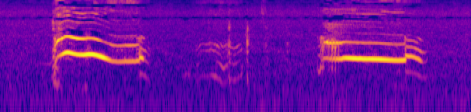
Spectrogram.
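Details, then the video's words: Puppy howling: two drawn-out, tonal howls of nearly a second each, rising sharply at the start and then sliding gently downward, separated by a softer, wavering whimper in the pause between them. "Awwww baby howls"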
